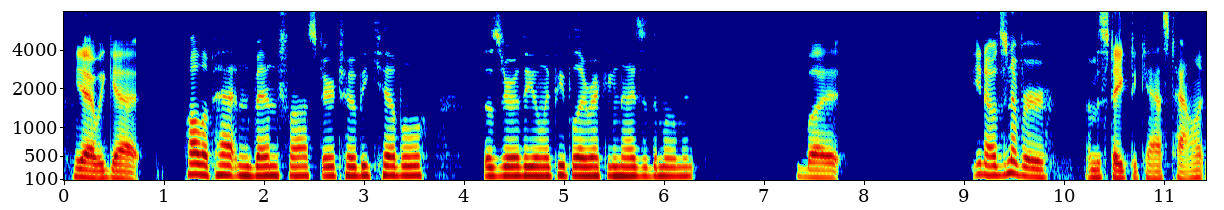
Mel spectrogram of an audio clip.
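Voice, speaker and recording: A man's voice: on the high side, dark tone, clean tone. A man hosting a reaction video, talking casually and rambling with fillers and self-corrections.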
